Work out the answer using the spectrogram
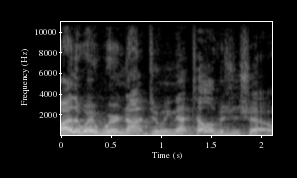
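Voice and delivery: ordinary talk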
